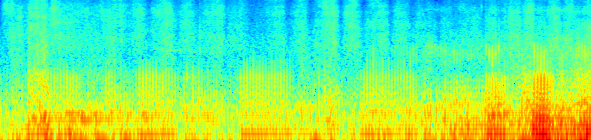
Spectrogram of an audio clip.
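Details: Domestic cat purring, recorded for ASMR: a low rumbling purr that swells and fades in breathing cycles about every second, growing louder with a few soft thumps near the end.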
